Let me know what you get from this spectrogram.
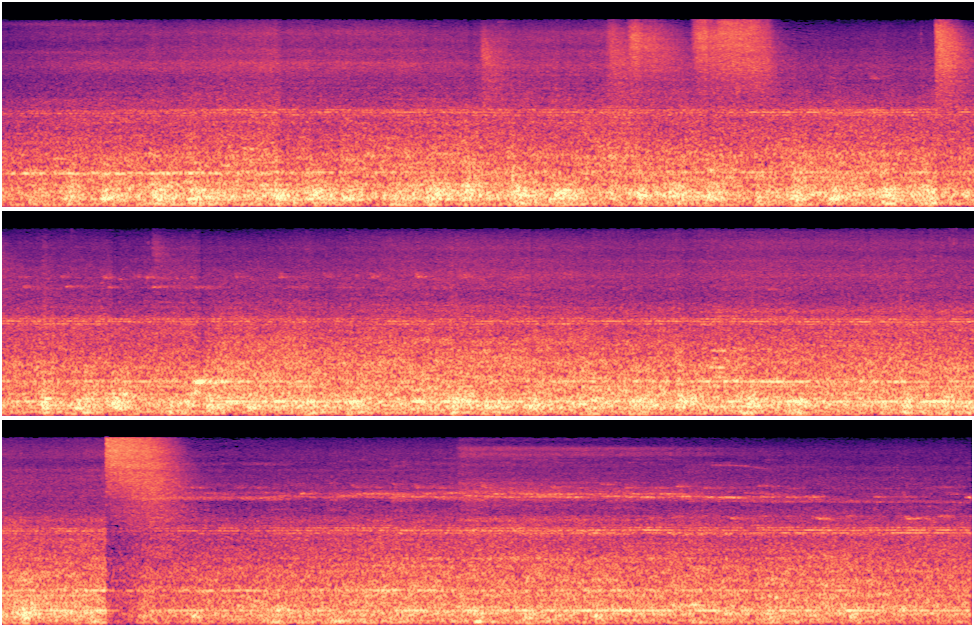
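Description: MTR East Rail Line mid-life-refurbished Metro-Cammell electric multiple unit pulling slowly into a station platform: a continuous rumble of wheels and running gear with steady humming tones. A few short hisses come about a quarter, a third and two-thirds of the way through, and a thin high wheel squeal sets in near the end as it slows.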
